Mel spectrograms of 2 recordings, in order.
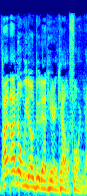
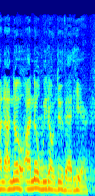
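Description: First: Said in the usual way. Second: Wry repeat dropped lower, "I know we don't do that here"; dry ironic aside, pitched lower. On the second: Shown as a demonstration. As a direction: say it again under your breath, tongue in cheek.

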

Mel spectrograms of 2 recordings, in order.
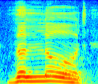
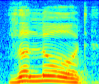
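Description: No difference in how they are said.

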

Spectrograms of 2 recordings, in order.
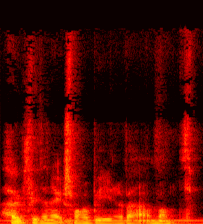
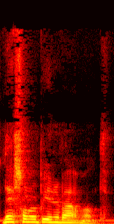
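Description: First: Softer, rushed throwaway line; quick aside. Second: Higher, louder, rushed mock promise; ironic promise. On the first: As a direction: toss it off quickly and quietly. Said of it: "I would usually be saying about now". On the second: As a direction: rattle off a promise nobody believes. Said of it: "we know what happens when I say that". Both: Shown as a demonstration.

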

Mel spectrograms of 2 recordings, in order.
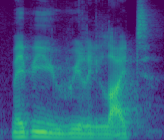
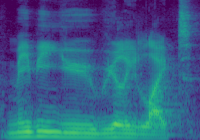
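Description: Both takes have the same delivery.

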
